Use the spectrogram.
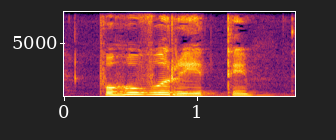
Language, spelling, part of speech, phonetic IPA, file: Ukrainian, поговорити, verb, [pɔɦɔwɔˈrɪte], Uk-поговорити.ogg
- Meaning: to talk, to speak, to have a word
